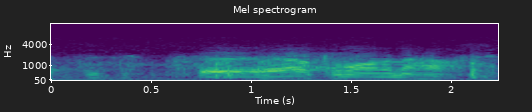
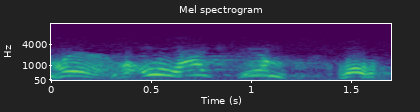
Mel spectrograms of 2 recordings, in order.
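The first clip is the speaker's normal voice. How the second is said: excited; 14 semitones higher than usual. Acted. Spots the ducks.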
